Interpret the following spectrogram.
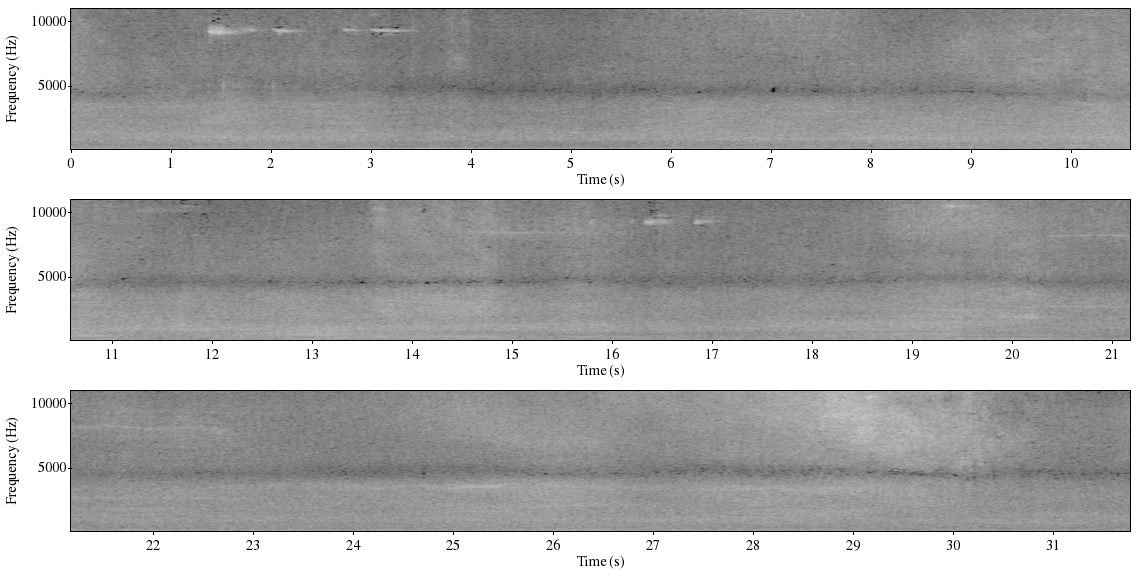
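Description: Busy city road traffic: cars, a black cab and vans passing and pulling away from traffic lights, a steady rumble of engines and tyres with a few louder swells as vehicles go by.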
